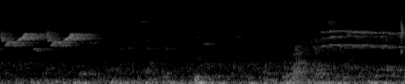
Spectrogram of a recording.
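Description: A bird chirping outdoors: a short run of three quick, evenly spaced notes in the first second, then another call about three seconds in, over low background noise.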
